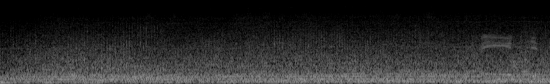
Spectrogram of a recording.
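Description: A helicopter in Ghost Recon Wildlands drones steadily with a constant low rotor and engine hum throughout, with voices talking over it.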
